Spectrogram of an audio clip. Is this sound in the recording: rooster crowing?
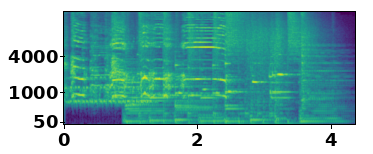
yes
